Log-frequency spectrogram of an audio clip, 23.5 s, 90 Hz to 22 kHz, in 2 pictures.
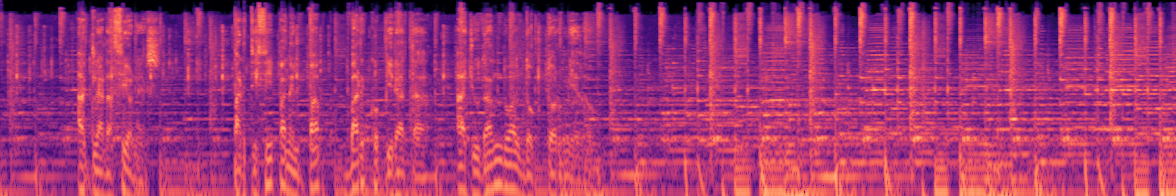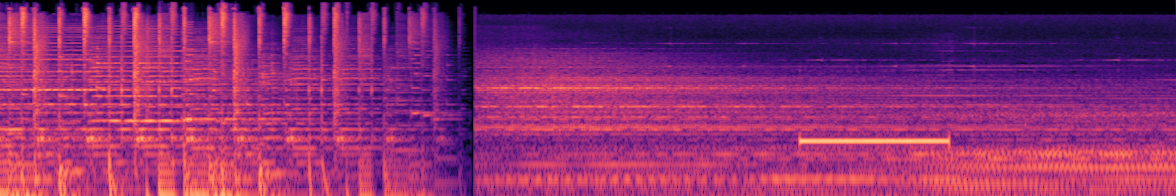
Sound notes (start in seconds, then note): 16.5 tense ambient sound; 19.8 phone dial tone ringing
